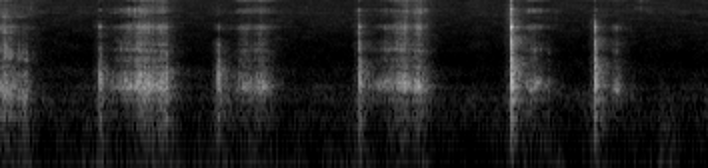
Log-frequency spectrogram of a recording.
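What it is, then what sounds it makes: Wooden table top. Two smooth wooden sticks, held one in each hand, tap and slowly trace across a flat, solid wooden desk top with a light wood-grain finish, close to the microphone. Each sharp, dry tap leads into a soft, rasping scrape with a hollow mid-range tone and faint bright edges, and the taps and traces repeat unevenly throughout.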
